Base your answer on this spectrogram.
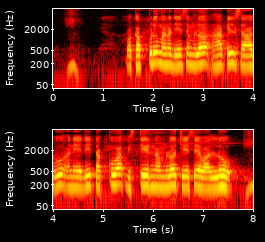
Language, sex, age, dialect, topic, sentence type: Telugu, male, 18-24, Central/Coastal, agriculture, statement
